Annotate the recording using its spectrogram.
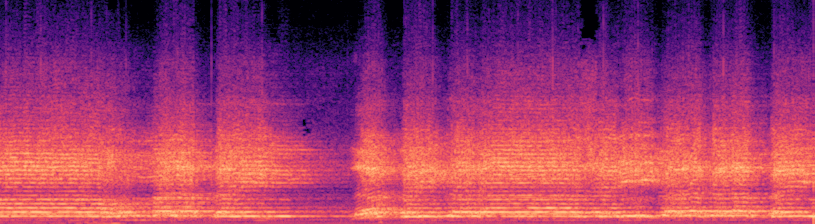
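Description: Chanting in long, drawn-out held phrases, with a brief break a little under three seconds in and another starting near the end.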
